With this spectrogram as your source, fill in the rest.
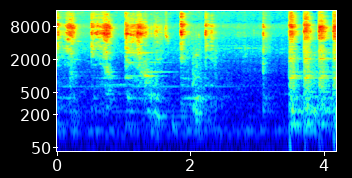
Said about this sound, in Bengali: দেখো একটু জল দিলাম, আর মশলাটা সুন্দর করে কষানোটা হবে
